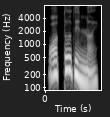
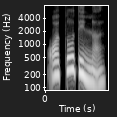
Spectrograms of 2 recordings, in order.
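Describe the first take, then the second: No difference in how they are said.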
